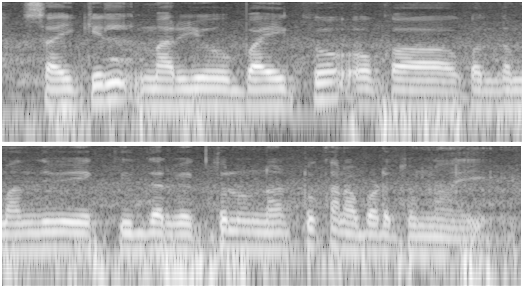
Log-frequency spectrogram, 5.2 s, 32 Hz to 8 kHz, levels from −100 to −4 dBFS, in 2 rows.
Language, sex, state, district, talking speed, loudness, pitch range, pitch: Telugu, male, Telangana, Mahabubabad, 115 wpm, -15 LUFS, 120-130 Hz, 125 Hz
